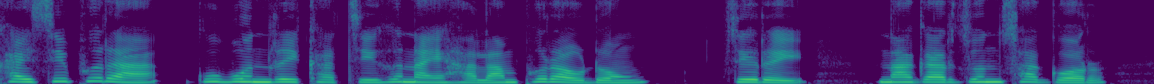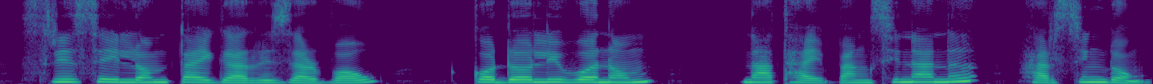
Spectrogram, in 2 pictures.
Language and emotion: Bodo, neutral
